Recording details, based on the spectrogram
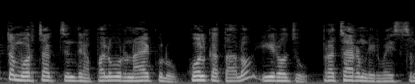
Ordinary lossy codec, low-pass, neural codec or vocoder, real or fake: none; none; none; real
